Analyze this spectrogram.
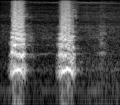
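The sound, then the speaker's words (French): Two loud dog barks in quick succession, about half a second apart, each short and sharp, followed by a faint trailing yip. “tais-toi, tais-toi, stop. Ouais, c'est bien. Non, hé, je t'ai dit stop, oui, c'est bien, calme.”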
